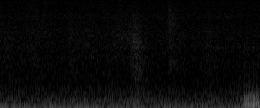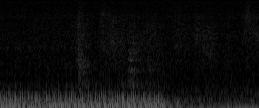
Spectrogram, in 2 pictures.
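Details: Sleeping pug snoring indoors: a low rattling, throaty snore lasting nearly two seconds, rasping and steady, over a faint background hum, with quieter breathing before and after.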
